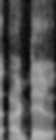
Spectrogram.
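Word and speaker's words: hotel: होटल यानी कि एक होटल में जाके खाया। यहाँ पे देखिए आप प्रोनाउंसिएशन पे भी ध्यान दीजिएगा, इसे होटल नहीं पढ़ते, इसे अटेल अटेल अटेल पढ़ते हैं, ठीक।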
